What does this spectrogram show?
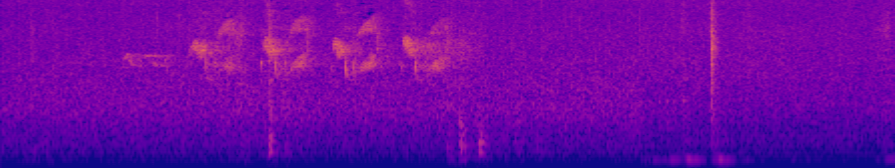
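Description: A small songbird sings a quick run of about four chirpy phrases, with a few sharp knocks of wood being handled during and after it.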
